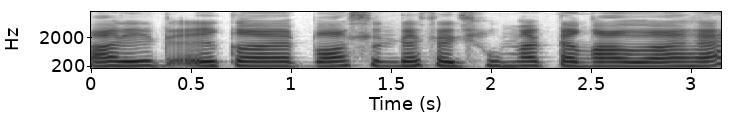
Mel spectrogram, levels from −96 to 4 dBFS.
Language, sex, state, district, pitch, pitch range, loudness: Hindi, female, Haryana, Charkhi Dadri, 215 Hz, 210-220 Hz, -15 LUFS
